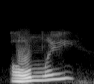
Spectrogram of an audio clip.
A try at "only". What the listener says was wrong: When you said it earlier, it was a little short. Like the O, make sure you hit the O long enough.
